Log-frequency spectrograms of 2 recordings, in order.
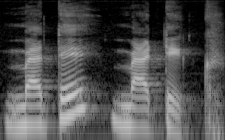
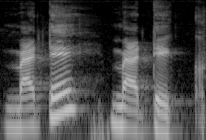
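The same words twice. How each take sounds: The two takes are said the same way.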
